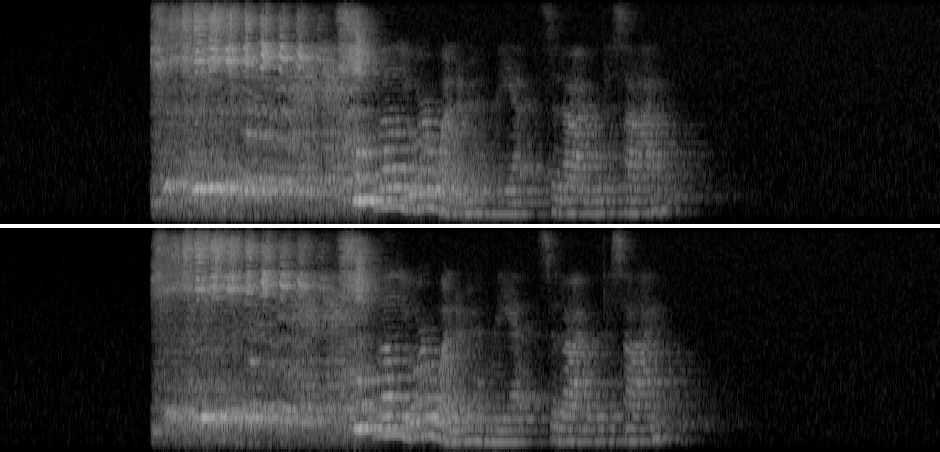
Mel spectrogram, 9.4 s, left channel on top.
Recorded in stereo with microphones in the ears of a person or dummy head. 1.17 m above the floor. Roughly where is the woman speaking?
Right.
